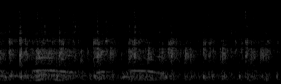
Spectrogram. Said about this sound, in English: Come on, clap your hands to the Lord.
